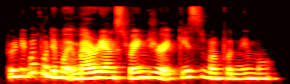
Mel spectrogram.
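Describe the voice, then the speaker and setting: A woman's voice: fairly high pitch, quick pace. Chatty Cebuano woman co-hosting a podcast. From Cebu, Philippines. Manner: chatty, mixes English and Cebuano, laughs often. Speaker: podcast co-host. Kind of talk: casual chat.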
